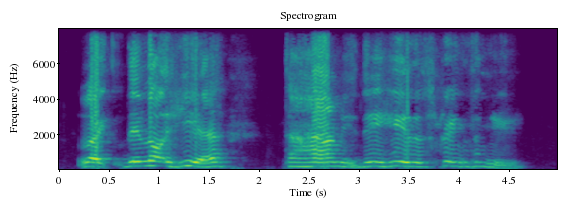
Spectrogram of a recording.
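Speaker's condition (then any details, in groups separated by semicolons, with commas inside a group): Cerebral palsy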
